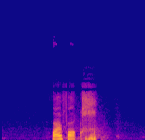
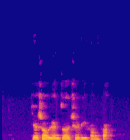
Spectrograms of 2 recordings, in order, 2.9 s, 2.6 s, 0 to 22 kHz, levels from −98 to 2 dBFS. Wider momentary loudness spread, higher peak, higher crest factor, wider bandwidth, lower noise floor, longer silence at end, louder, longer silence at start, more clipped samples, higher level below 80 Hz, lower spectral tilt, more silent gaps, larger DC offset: about the same, 10 LU vs 10 LU; about the same, -4 dBFS vs -4 dBFS; about the same, 20 dB vs 16 dB; first, 8.8 kHz vs 7.8 kHz; first, -79 dBFS vs -73 dBFS; first, 1 s vs 0.4 s; second, -22 LUFS vs -18 LUFS; first, 1.05 s vs 0.65 s; neither; about the same, -68 dBFS vs -66 dBFS; about the same, -5.5 dB/octave vs -6 dB/octave; neither; neither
